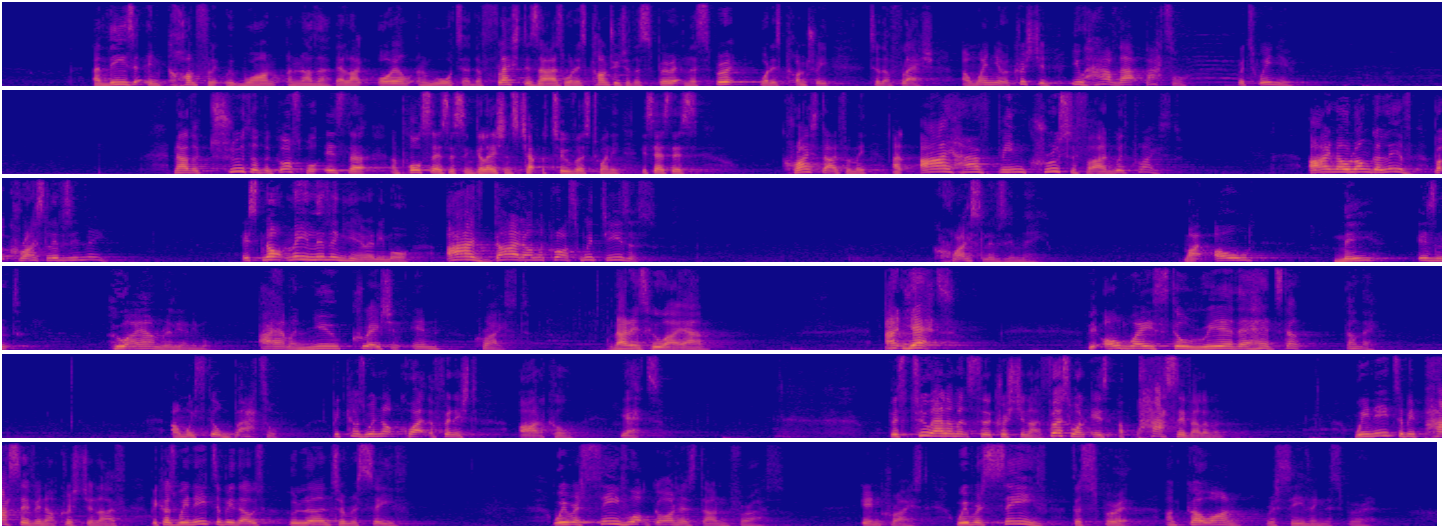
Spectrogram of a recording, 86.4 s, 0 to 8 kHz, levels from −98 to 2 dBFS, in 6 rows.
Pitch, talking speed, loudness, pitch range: 175 Hz, 135 wpm, -45 LUFS, 140-210 Hz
